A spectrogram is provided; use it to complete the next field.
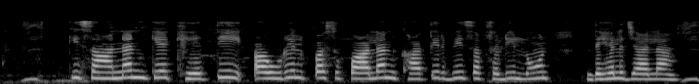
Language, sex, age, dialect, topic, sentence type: Bhojpuri, female, 31-35, Northern, banking, statement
